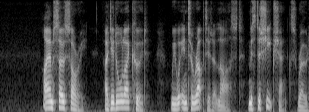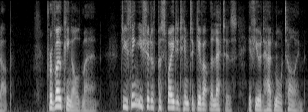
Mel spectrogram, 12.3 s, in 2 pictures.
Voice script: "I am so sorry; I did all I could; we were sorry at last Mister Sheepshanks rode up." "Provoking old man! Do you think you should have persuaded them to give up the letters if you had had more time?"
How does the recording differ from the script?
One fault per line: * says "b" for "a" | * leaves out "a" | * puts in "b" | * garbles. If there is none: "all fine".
* says "interrupted" for "sorry"
* says "him" for "them"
